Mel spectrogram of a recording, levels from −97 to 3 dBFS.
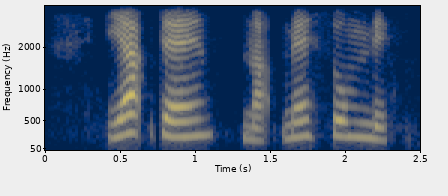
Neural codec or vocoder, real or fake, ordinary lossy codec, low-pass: codec, 24 kHz, 0.9 kbps, WavTokenizer, medium speech release version 2; fake; Opus, 32 kbps; 3.6 kHz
